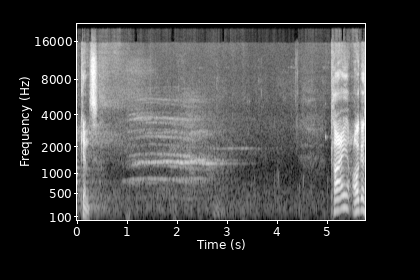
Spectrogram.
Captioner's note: audience cheering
